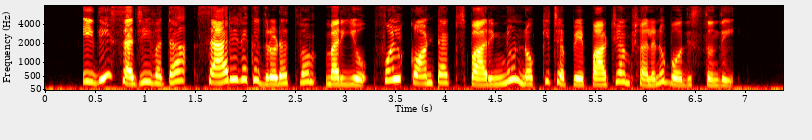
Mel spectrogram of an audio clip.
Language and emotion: Telugu, neutral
